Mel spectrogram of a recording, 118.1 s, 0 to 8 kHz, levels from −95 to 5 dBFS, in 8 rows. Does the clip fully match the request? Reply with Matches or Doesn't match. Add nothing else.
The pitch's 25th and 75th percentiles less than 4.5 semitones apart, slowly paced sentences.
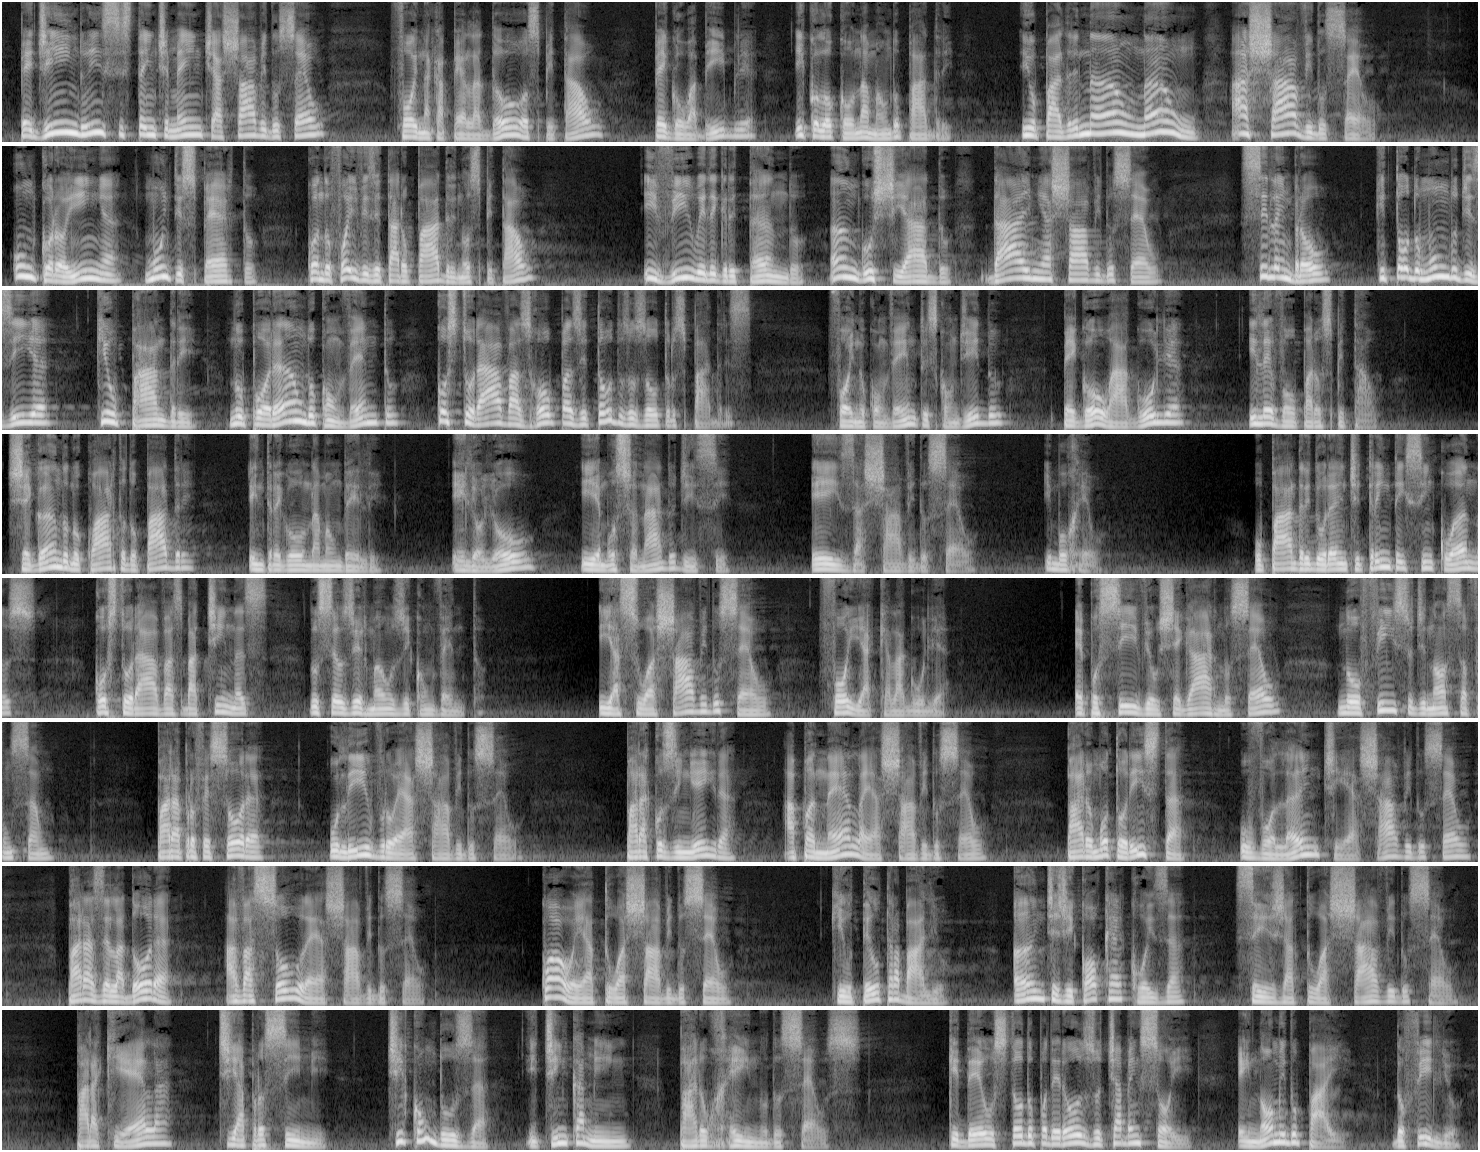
Doesn't match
